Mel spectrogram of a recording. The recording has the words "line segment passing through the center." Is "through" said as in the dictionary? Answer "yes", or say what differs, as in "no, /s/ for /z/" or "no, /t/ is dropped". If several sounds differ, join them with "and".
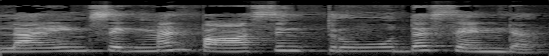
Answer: no, /t/ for /θ/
